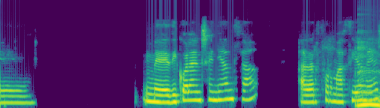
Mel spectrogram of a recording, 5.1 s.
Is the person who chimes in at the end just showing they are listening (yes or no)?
yes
